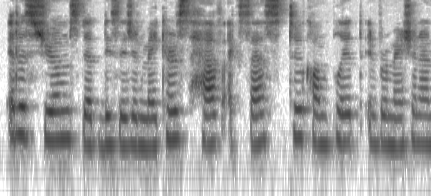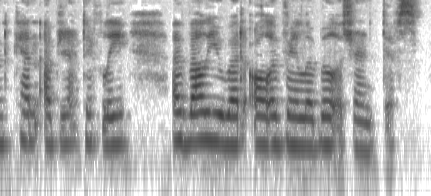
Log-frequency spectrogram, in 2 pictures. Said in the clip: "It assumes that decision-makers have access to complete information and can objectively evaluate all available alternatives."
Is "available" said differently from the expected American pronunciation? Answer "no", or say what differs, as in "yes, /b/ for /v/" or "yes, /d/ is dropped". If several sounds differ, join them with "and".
no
